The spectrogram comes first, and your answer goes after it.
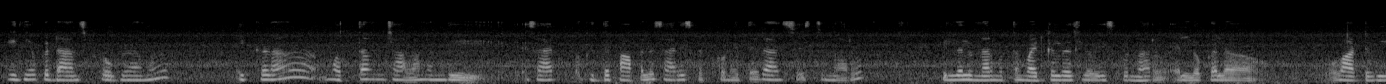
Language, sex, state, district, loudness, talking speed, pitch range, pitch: Telugu, female, Andhra Pradesh, Srikakulam, -31 LUFS, 125 wpm, 190-220 Hz, 205 Hz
